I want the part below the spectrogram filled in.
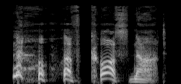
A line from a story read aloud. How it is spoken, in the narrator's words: he scoffed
